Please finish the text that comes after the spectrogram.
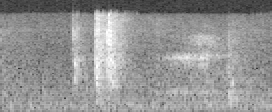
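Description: Enter key pressed on a computer keyboard, a few soft close clicks including one sharper double tap, faint against a quiet hiss.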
